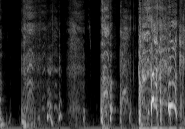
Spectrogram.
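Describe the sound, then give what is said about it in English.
A person laughs, and the laughter turns into coughing: a few short voiced bursts at first, then louder, harsher coughs in a rapid cluster. “Laugh into the cough is crazy.”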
